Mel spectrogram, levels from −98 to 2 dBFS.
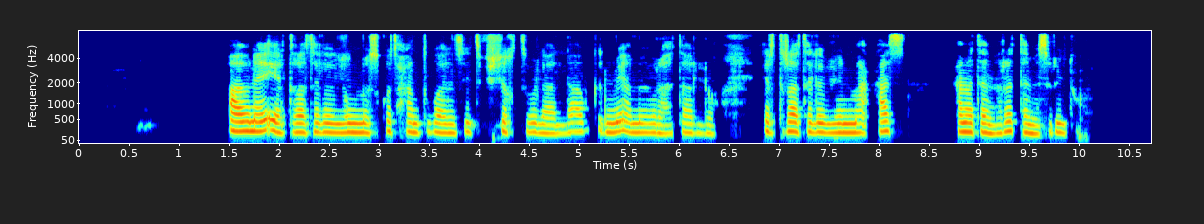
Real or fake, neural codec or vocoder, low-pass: real; none; 7.2 kHz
